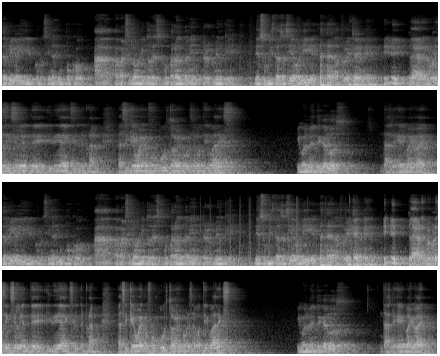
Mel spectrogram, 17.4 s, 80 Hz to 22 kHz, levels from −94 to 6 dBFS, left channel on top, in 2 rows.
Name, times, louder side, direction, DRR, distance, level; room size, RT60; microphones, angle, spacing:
voice 1, 0.0-4.6 5.0-7.4 8.3-9.0 14.6-15.5, left 1 dB, 15° left, -1 dB, 0.4 m, -26 dB
sound 1, 3.8-7.3 7.6-7.7, right 2 dB, 45° right, 0.4 m, -34 dB
voice 2, 6.9-13.3 16.3-17.1, right 1 dB, 90° right, 4 dB, 0.7 m, -26 dB
7.5 x 5.7 x 2.5 m, 1.4 s
head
